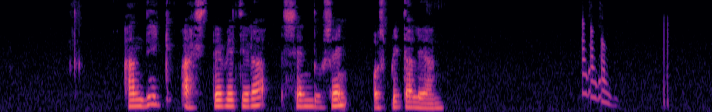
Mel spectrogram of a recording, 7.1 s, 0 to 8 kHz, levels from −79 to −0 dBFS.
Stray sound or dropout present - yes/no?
yes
